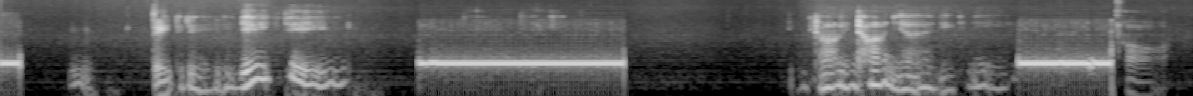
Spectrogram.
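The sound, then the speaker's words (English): A telephone rings out with steady, clear ringback tones as a call is placed late to a woman's phone, a long ring followed later by a shorter one, while someone talks softly before and between the rings. “I have to call her phone, so this is awfully late.”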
